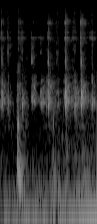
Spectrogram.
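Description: A clicky mechanical keyboard rattles off a brief run of sharp key presses, close and clear, with no talking over it.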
